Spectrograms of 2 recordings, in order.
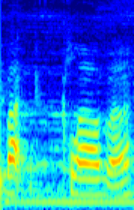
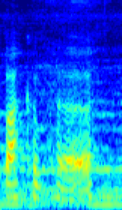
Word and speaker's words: baklava: No, you just said the baklava. How do you say it? Baklava. Baklava. Not back of her.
